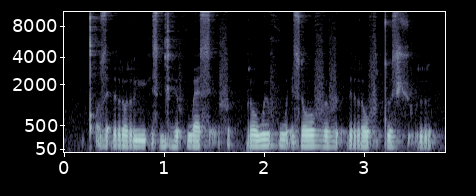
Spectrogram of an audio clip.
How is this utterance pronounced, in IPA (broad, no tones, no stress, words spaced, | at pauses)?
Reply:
kʼɔ̰zɛ̰rormʲḛz ɡʱefwɛsḛf | ɾowɨf wḛzɾo vɘvḛ rof tʷezʃṵr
